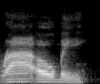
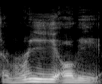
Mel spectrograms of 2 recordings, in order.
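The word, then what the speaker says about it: Ryobi: __ ] somebody RI that's how you say it by the way it's not R Obi it's reob r y in Asian languages makes a re sound not an r i sound like it's not Ry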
